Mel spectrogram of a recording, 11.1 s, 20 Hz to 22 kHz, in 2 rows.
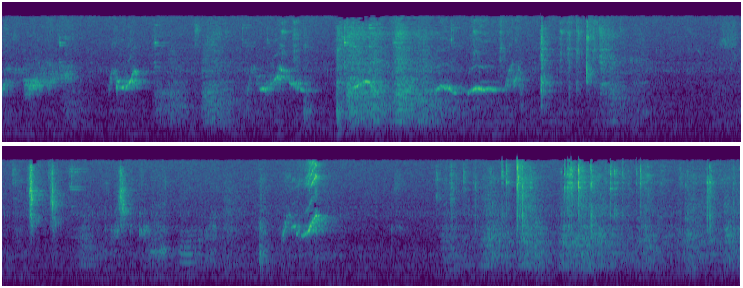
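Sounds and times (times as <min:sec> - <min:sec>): budgerigar chirping and warbling: 0:00.1 - 0:01.1, 0:01.9 - 0:04.0, 0:07.6 - 0:08.0.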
